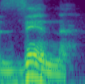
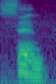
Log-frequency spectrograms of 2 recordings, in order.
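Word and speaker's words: Sinn: corrected us on the last episode that it's supposed to be pronounced sin, but I don't think so. I've always heard No, it. it's Zin, I believe.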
